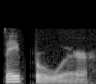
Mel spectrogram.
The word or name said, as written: vaporware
